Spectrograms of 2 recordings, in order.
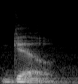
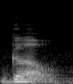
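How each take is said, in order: First: It is said with a British accent. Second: It is said with an American accent. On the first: "no britânico go" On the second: "no inglês americano diria go"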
